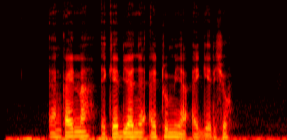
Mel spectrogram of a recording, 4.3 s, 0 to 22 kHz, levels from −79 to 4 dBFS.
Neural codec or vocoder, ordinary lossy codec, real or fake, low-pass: vocoder, 44.1 kHz, 128 mel bands every 256 samples, BigVGAN v2; none; fake; none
